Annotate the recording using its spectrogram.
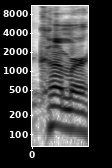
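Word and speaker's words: Qamar: way it's QAM AR right yeah and it's pronounced like c om e ER Oh comer so so what we haven't heard like the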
